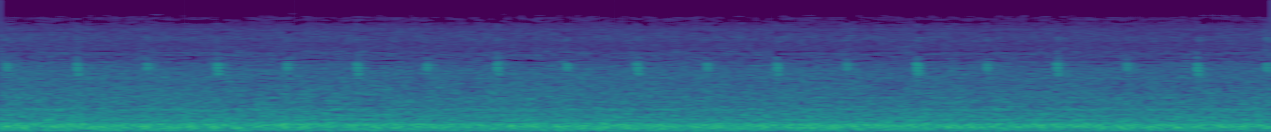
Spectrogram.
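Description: Car turn-signal indicator ticking evenly, about three ticks a second, over the low rumble of the moving car.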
